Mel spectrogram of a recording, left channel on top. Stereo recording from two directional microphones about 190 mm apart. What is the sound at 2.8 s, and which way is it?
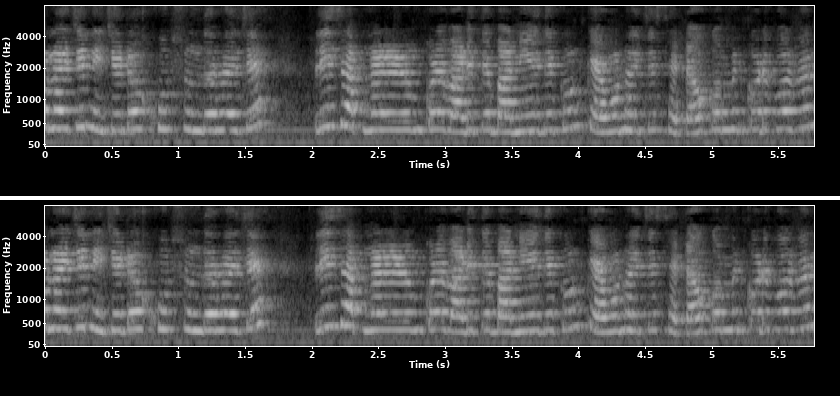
A woman's voice, 10° left (ahead or behind).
